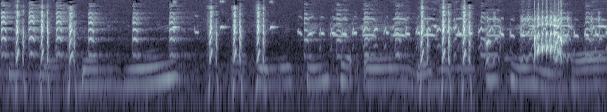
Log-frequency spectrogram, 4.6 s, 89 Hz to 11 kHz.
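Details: Night-trapping lure for migratory birds, named trích ré, quốc mốc and quốc biển, August 2023; quick clicking notes mixed with drawn-out nasal harmonic calls that rise and fall, overlapping callers throughout.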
